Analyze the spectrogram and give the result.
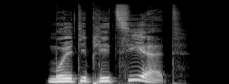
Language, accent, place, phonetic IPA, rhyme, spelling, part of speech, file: German, Germany, Berlin, [mʊltipliˈt͡siːɐ̯t], -iːɐ̯t, multipliziert, verb, De-multipliziert.ogg
- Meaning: 1. past participle of multiplizieren 2. inflection of multiplizieren: third-person singular present 3. inflection of multiplizieren: second-person plural present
